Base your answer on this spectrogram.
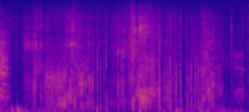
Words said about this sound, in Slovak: E, to, čo počujete podobnou, je zvuk vrzgajúceho snehu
